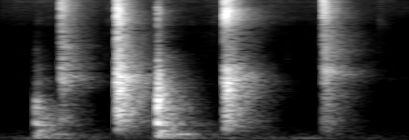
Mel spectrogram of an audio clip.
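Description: Wooden gavel banging on a hard tabletop: about five sharp knocks in quick, uneven succession.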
